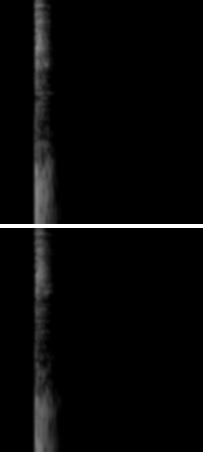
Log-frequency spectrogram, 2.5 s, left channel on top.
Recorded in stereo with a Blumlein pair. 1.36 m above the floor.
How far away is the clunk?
About 1.4 m.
